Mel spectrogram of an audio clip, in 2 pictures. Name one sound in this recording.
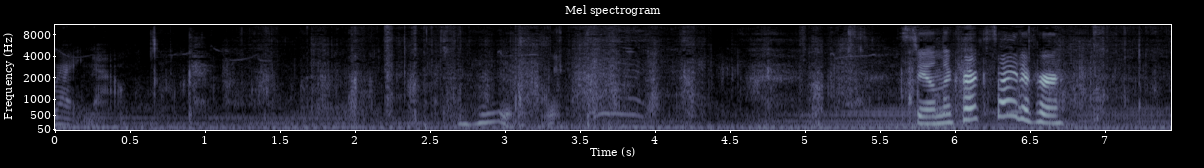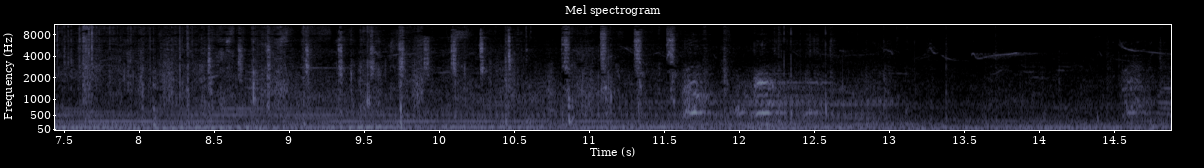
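A horse's hooves clop on packed dirt.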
